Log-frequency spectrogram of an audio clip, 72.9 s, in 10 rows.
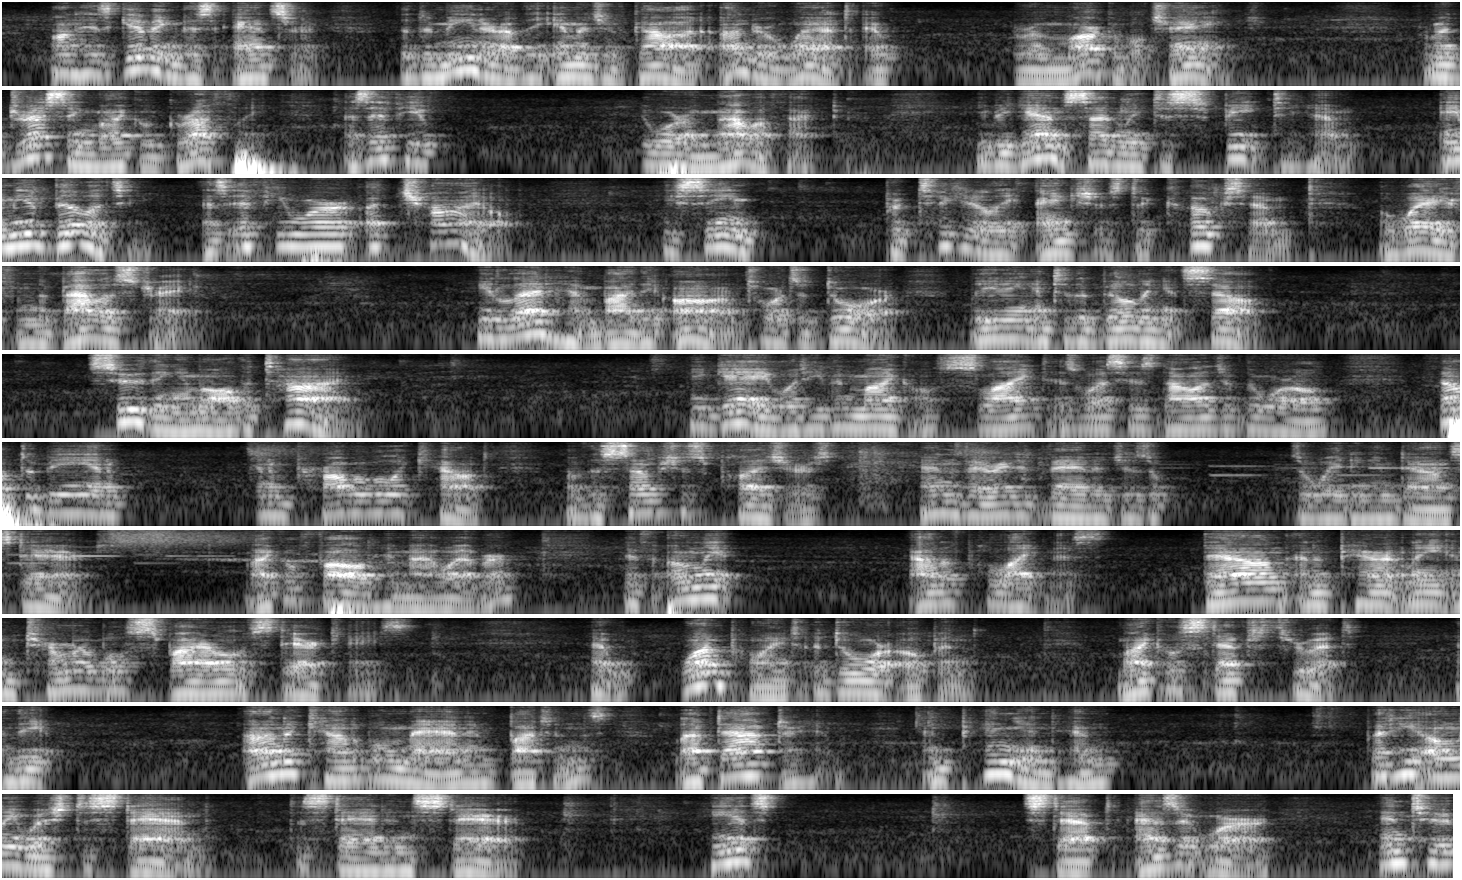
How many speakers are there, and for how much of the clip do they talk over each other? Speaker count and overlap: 1, no overlap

